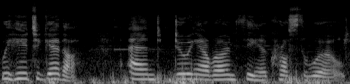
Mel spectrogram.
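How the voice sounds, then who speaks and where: A woman speaks at a moderate pace with an Australian accent. Her fairly high voice has a warm, gentle tone. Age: 60s. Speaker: lifestyle vlogger. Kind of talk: casual vlog talk to camera. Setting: outdoors in garden. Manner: slight slurring and pauses after a fall; warm, gentle, chatty.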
